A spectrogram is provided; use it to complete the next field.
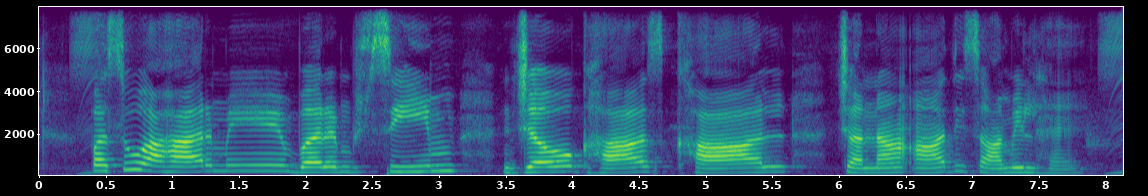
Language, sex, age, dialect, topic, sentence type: Hindi, female, 25-30, Hindustani Malvi Khadi Boli, agriculture, statement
